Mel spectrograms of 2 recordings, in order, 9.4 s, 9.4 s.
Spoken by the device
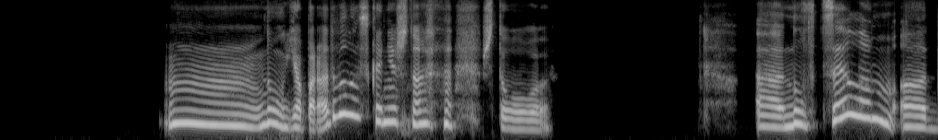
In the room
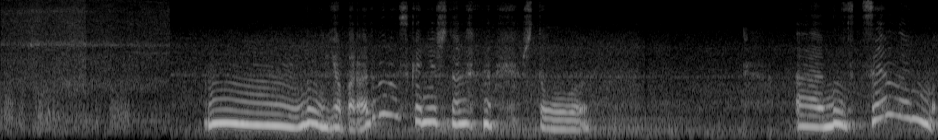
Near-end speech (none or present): none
